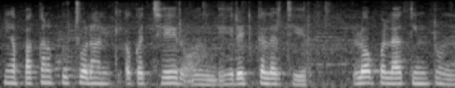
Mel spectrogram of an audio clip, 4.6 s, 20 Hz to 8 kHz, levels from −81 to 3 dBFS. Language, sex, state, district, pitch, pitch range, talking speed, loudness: Telugu, female, Andhra Pradesh, Sri Satya Sai, 180 Hz, 165-195 Hz, 145 wpm, -18 LUFS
